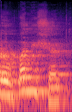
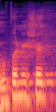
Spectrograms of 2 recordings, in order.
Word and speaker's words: upanishad: This is the study of the now the word upanishad comes from three syllables. Up a knee and sha means close.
